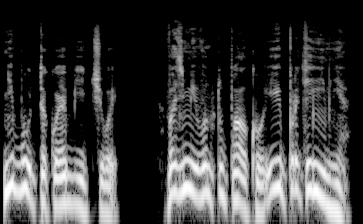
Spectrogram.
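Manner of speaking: high, loud frantic begging; frantic pleading. A narrator's reading. Kirill begging Alina to hand him the stick. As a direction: plead desperately, slowing to insist. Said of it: "взмолился Кирилл".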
